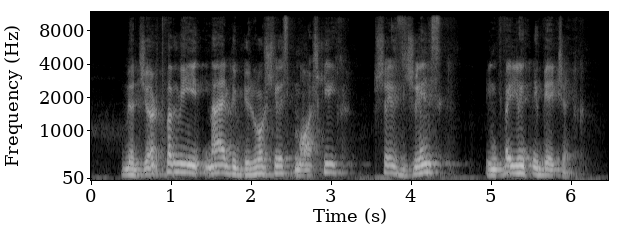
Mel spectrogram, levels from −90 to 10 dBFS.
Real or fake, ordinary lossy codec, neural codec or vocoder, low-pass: fake; none; codec, 24 kHz, 1.5 kbps, HILCodec; 10.8 kHz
